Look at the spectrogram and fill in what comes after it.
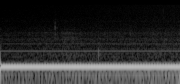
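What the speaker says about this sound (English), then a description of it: "The filter produces a rounded sine wave result, whereas the slew rate limiter is producing a triangle wave." A synthesizer slew rate limiter produces a triangle wave as a loud, steady sustained tone, unchanging and alone.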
